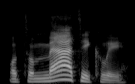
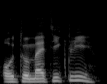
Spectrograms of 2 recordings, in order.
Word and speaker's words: automatically: Voyez, c'est quand même mieux que dire automatically parce que là what sorry automatically. Oh automatically là il répète et vous dites mais c'est exactement ce que je viens de dire. Non, sans doute pas parce que vous avez peut-être ou j'imagine que vous avez si vous dites automatically manqué l'accentonique tout court ou alors vous l'avez mis à la mauvaise place.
